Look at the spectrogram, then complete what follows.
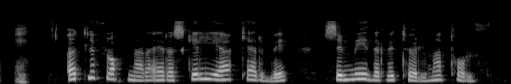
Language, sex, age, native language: Icelandic, female, 40-49, Icelandic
